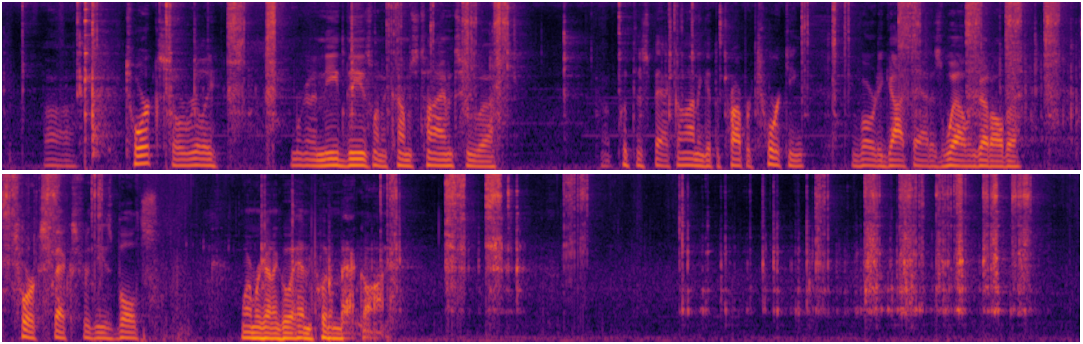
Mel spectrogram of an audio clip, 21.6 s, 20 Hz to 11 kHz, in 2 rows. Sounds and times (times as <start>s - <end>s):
Speech: 6.0s - 8.0s, 8.6s - 10.2s, 10.9s - 12.4s, 13.2s - 14.7s.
